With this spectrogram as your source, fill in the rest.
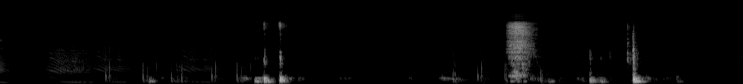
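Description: Footsteps knock on wooden planks.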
